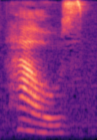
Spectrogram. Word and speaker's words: how's: For example, how is, how's. The S is pronounced as a Z sound, how's.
